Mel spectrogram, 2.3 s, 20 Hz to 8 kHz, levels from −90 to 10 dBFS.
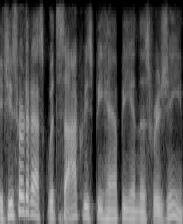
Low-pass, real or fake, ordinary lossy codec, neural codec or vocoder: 7.2 kHz; fake; Opus, 32 kbps; codec, 16 kHz, 1 kbps, X-Codec, WavLM features, trained on Multilingual LibriSpeech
